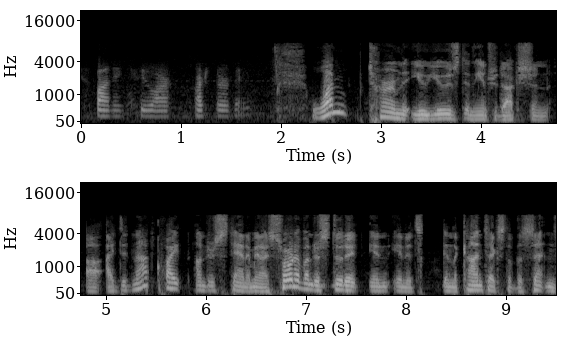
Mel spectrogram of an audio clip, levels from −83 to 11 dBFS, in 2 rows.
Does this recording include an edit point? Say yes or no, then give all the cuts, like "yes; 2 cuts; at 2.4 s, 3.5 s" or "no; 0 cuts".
no; 0 cuts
